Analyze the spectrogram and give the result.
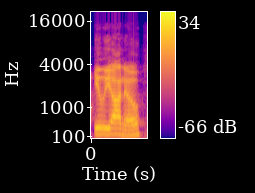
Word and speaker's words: Iuliano: We have Caleb Iuliano.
